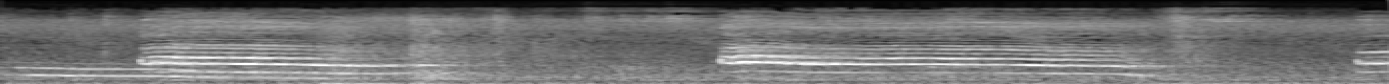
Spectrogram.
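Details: Male and female cats meeting, two drawn-out yowls a few seconds apart, each starting high and sliding gradually downward, over a steady background hiss.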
